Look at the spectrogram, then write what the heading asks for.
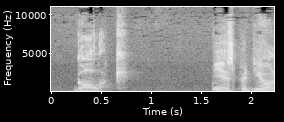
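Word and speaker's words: golok: gollock in the military it's called a golock g o l o k pronounced gollock yes but you're not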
